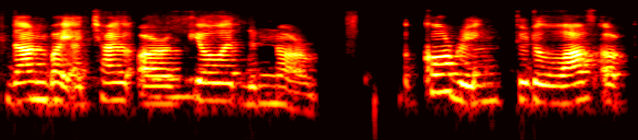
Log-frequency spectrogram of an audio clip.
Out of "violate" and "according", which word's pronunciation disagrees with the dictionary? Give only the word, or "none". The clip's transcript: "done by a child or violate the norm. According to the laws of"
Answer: violate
